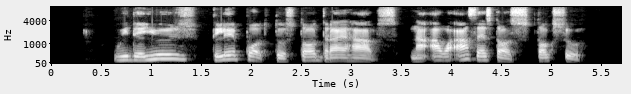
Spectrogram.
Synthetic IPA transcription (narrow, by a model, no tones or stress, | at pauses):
widejuzklepɔtːostɔdɾaɪɦavsna̰ʔawa̰ʔãnsɛstɔstɔkso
